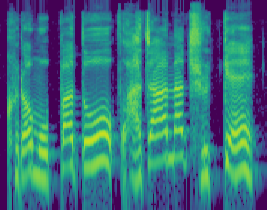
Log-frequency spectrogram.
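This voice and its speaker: A woman voicing a cheerful, curious little boy in a children's storybook, in an excitable childlike manner. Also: high voice, slow, dry recording, clean studio sound. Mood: playful. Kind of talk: children's storybook character acting.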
